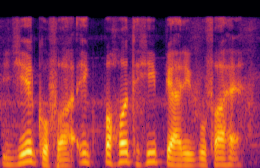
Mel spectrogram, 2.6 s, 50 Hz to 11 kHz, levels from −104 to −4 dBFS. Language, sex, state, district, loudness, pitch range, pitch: Hindi, male, Uttar Pradesh, Muzaffarnagar, -20 LUFS, 130-180 Hz, 170 Hz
